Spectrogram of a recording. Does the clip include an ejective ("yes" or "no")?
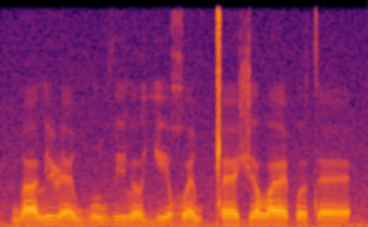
no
